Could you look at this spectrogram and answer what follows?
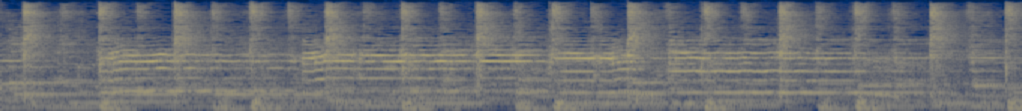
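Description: Live band playing an instrumental passage with no vocals: electric guitar over a bass line with a steady beat.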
